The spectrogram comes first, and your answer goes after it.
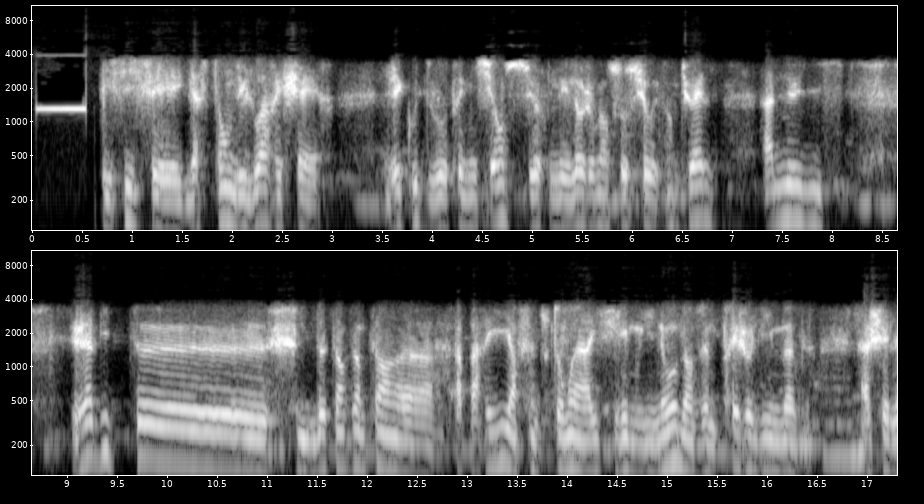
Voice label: repondeur; Logements sociaux

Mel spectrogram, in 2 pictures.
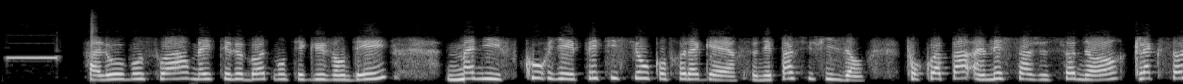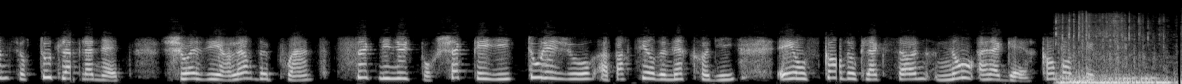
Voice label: Irak repondeur

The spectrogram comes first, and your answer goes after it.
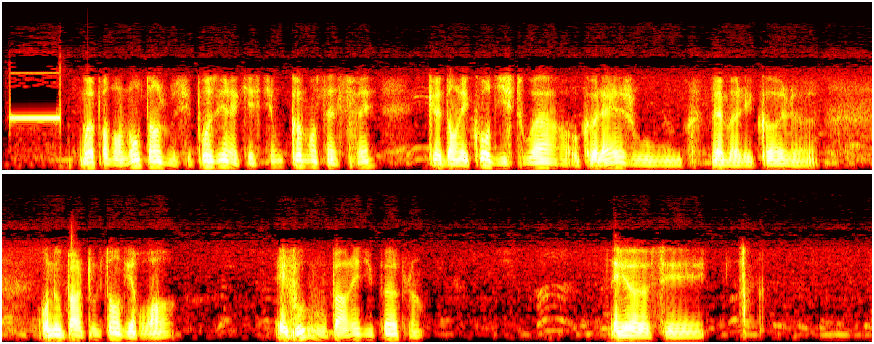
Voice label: Stalingrad repondeur

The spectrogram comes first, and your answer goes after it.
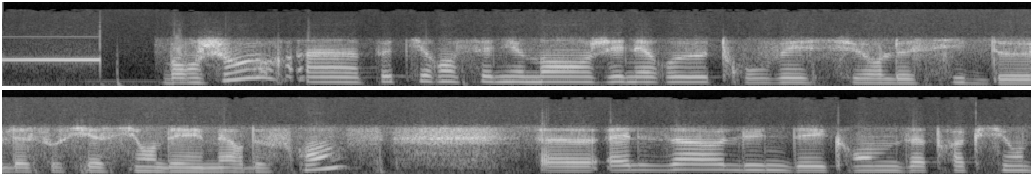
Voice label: repondeur; Les futurs drones de la police

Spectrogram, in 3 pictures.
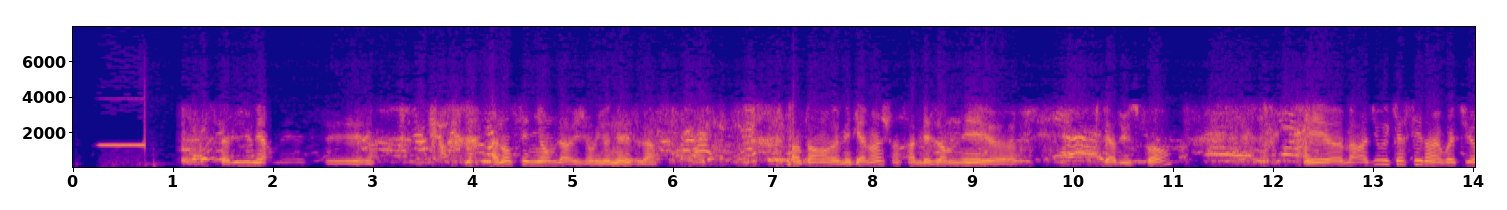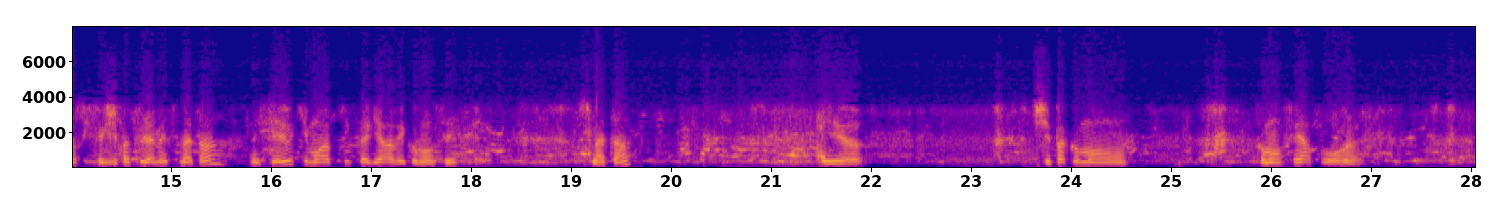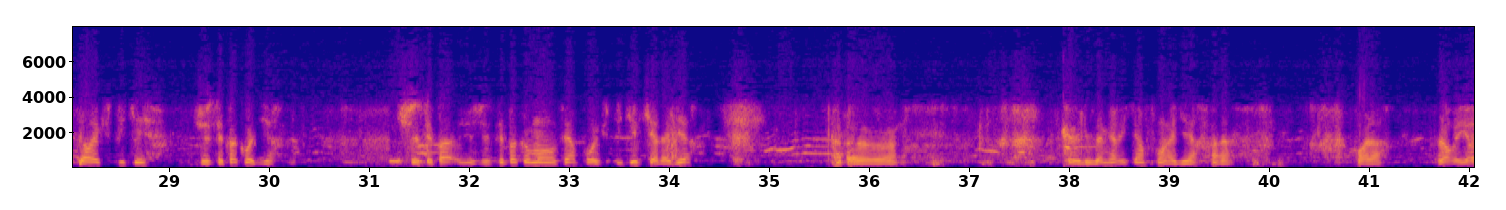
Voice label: Irak repondeur

